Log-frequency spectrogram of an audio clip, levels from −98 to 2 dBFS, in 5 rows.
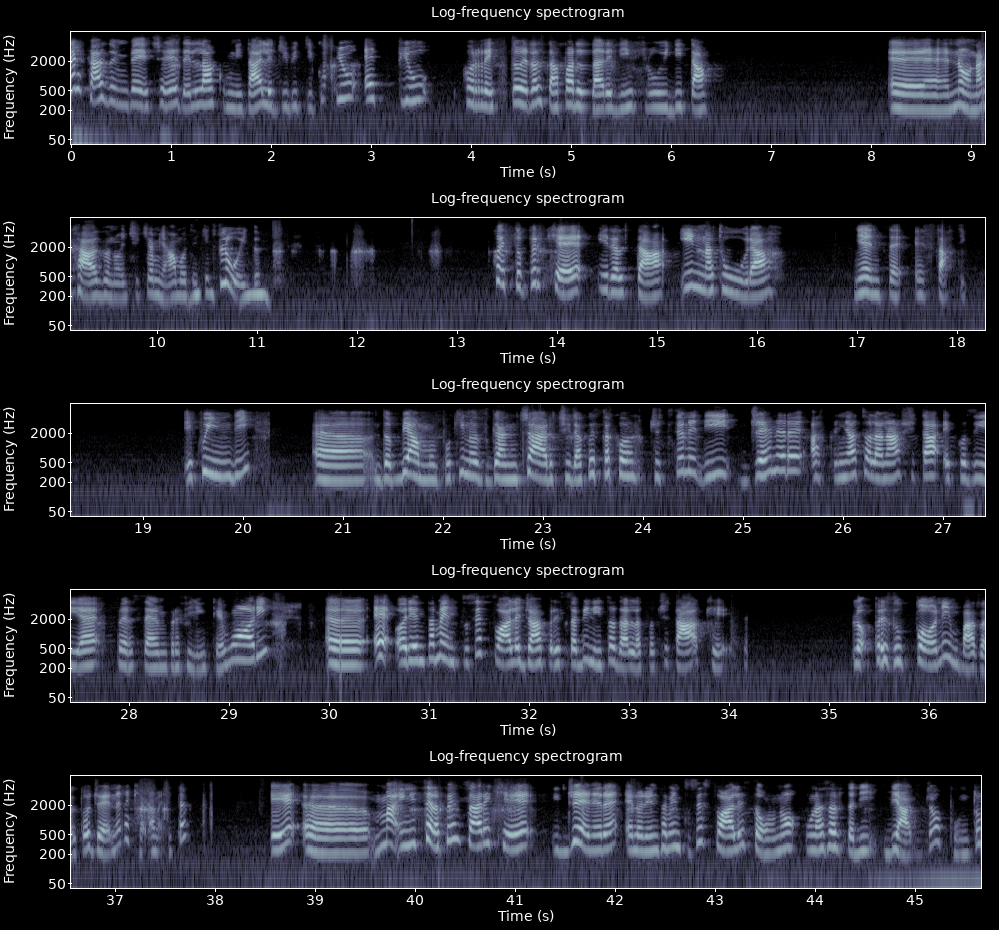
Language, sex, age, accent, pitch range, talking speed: Italian, female, 20-39, native, 220-295 Hz, 115 wpm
